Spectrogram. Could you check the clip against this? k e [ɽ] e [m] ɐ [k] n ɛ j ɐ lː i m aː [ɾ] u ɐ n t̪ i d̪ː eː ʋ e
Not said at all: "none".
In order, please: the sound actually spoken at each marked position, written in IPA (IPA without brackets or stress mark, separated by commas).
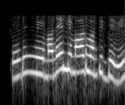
ɽ, m, none, ɽ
